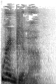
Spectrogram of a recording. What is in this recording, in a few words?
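"regular", British English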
